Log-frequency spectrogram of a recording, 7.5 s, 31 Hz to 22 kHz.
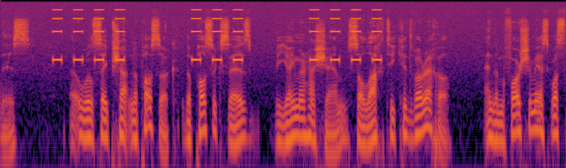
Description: Beep code, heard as beeps from a small speaker, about 2100 Hz, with speech in English. 4-3-4. In Phoenix BIOS tables: time-of-day clock failure.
